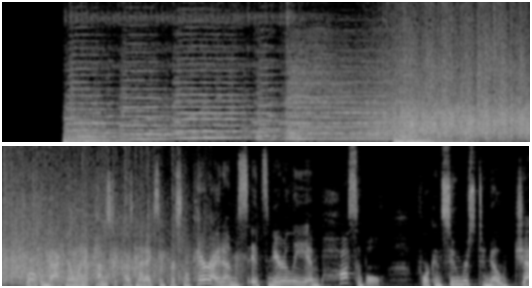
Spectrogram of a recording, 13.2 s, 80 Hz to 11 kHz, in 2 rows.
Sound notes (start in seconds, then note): 0.8 dramatic music; 4.4 applause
